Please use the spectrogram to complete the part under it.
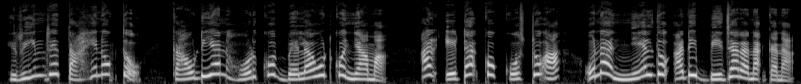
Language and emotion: Santali, angry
